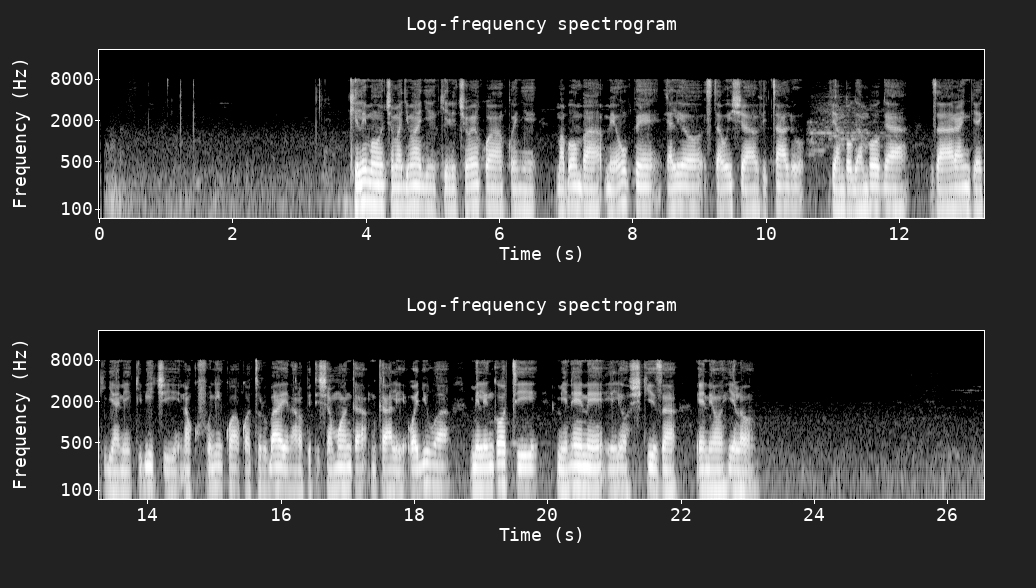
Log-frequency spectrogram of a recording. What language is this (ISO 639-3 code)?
swa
